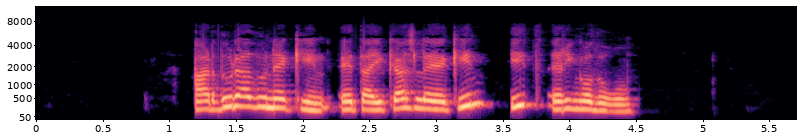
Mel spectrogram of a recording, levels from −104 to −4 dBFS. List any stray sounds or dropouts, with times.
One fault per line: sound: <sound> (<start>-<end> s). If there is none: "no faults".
no faults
